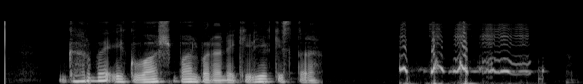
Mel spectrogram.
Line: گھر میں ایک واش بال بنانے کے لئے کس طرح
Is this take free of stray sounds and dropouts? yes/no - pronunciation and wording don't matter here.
no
